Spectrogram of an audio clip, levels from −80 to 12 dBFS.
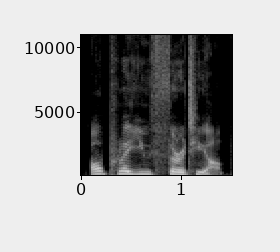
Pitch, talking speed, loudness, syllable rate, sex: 170 Hz, 200 wpm, -15 LUFS, 4.5 syllables/s, male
